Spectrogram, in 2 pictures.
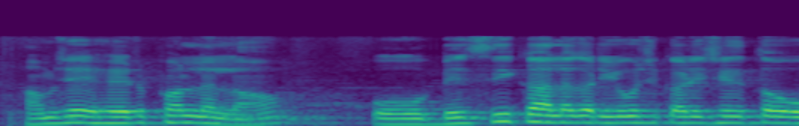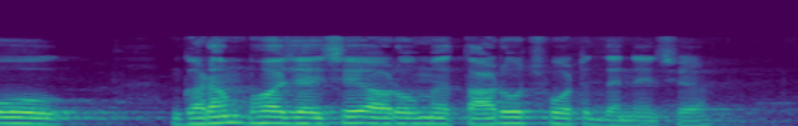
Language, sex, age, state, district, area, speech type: Maithili, male, 18-30, Bihar, Madhubani, rural, spontaneous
